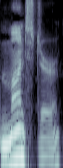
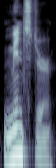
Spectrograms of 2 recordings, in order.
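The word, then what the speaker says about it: Münster: Now, that town is usually better known by its anglicized name of Munster, but it's my understanding that the correct pronunciation is Minster.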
